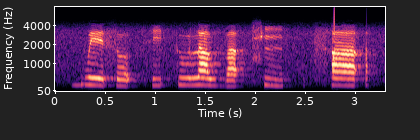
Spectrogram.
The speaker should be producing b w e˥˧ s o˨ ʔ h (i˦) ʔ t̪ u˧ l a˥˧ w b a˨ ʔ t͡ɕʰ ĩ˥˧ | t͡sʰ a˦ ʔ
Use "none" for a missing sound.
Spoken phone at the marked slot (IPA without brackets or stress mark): i˨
